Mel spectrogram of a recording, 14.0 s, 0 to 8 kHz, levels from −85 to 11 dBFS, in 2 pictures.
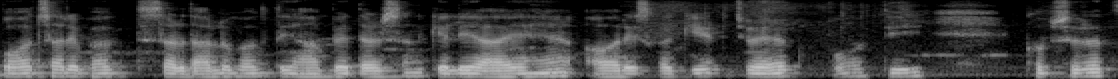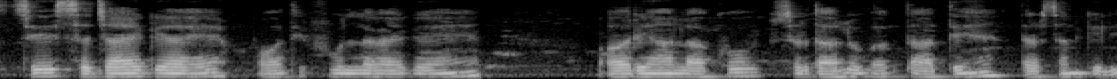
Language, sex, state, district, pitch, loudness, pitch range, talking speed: Hindi, male, Bihar, Lakhisarai, 120 Hz, -21 LUFS, 110-125 Hz, 175 wpm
